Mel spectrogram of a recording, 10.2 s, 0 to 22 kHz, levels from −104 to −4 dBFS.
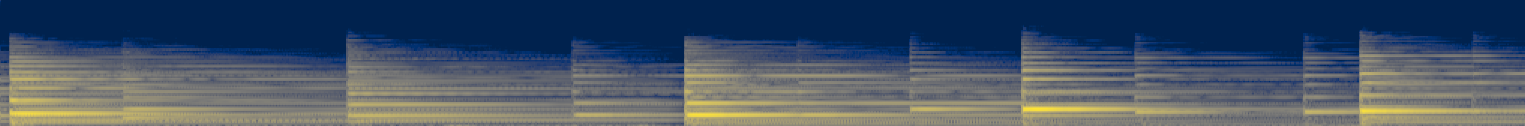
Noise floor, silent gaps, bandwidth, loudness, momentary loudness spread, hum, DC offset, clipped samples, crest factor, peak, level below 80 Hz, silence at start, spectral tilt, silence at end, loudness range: -48 dBFS; none; 5 kHz; -19 LUFS; 24 LU; none; under 0.1%; under 0.1%; 18 dB; -4 dBFS; -58 dBFS; 0 s; -5 dB/octave; 0 s; 15 LU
